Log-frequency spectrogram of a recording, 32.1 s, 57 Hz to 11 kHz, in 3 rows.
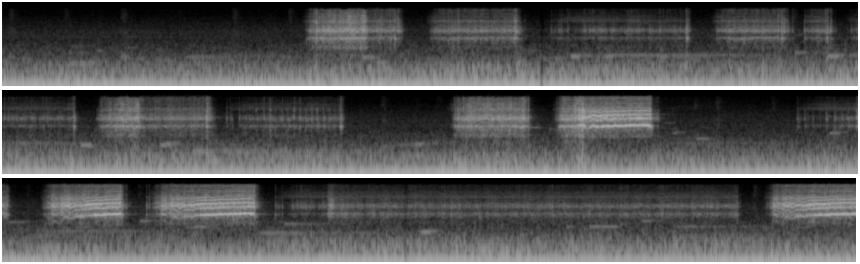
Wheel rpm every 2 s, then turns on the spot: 0, 10, 50, 10, 30, 10, 40, 10, 60, 40, 20, 90, 40, 20, 20, 70.
24-30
